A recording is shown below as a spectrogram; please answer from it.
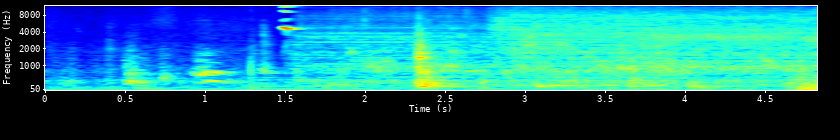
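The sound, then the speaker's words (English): Running water rinsing something out, a few soft knocks and splashes first, then a steady broad hiss of flowing water that grows fuller and continues to the end. “Let's rinse this stuff out.”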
